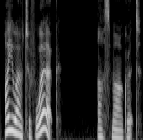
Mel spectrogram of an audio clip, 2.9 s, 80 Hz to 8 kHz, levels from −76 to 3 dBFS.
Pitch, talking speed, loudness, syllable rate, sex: 210 Hz, 145 wpm, -17 LUFS, 5.6 syllables/s, female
